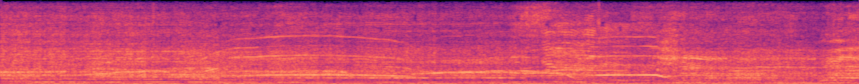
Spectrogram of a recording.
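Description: Concert audio from a fan recording: live pop music with a steady bass beat under a cheering, screaming crowd.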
